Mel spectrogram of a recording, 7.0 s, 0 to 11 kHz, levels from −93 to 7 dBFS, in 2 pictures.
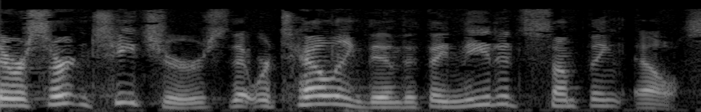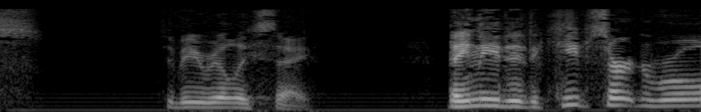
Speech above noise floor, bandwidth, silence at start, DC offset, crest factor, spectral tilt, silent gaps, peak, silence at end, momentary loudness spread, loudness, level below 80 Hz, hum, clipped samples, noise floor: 41 dB; 8.8 kHz; 0 s; under 0.1%; 20 dB; -4.5 dB/octave; none; -14 dBFS; 0 s; 13 LU; -35 LUFS; -74 dBFS; none; under 0.1%; -75 dBFS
